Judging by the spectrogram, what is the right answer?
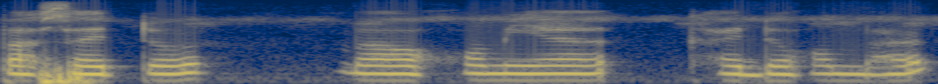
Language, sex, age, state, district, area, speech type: Assamese, female, 18-30, Assam, Jorhat, urban, spontaneous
